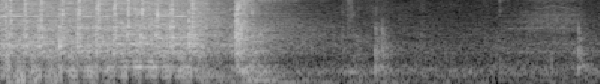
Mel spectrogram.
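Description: Geared hand-crank winch ratcheting with rapid clicking as its handle is cranked to hoist a load of kayaks on cable, dying away about a second in.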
